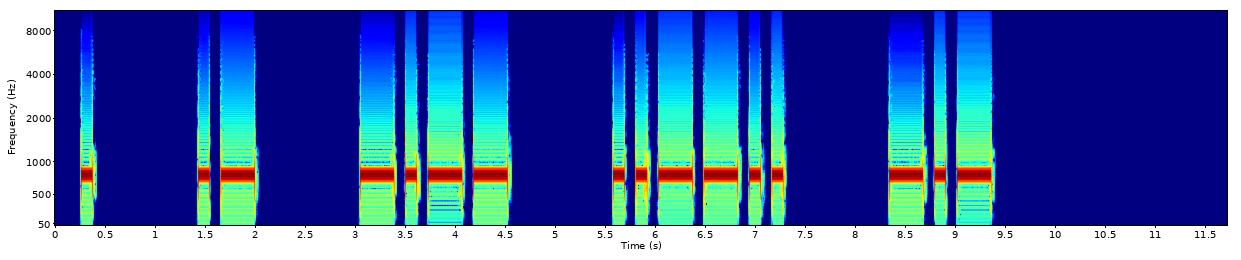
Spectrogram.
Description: Morse code, heard as a keyed tone, about 10 wpm, spaced as for 6 wpm, 800 Hz. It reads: EAY?K
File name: LEZIONI / 10 SIGNS / 10B INT ws 10wpm 4134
